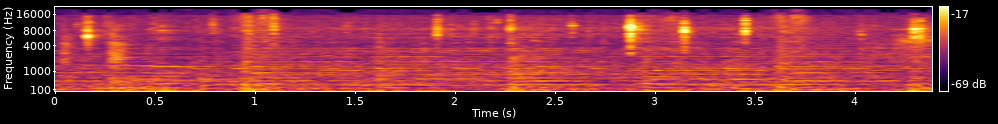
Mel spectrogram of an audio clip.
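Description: Rain pattering down during a storm in a video game, with a dense, steady spray of drops ticking on surfaces, close and continuous, with no voices.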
